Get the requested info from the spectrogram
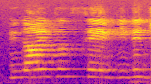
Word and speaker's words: Günaydın Sevgili: Günaydın Sevgili Joshua. Wow. Also das V und G musst du besser aussprechen, dann hört es sich genauso an.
